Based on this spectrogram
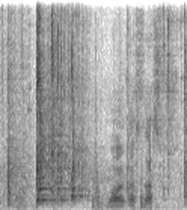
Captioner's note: tile breaks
